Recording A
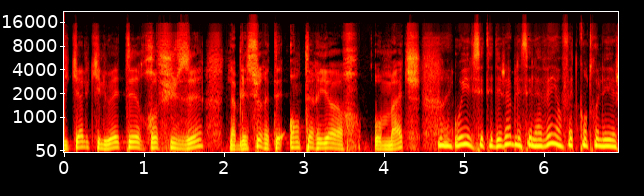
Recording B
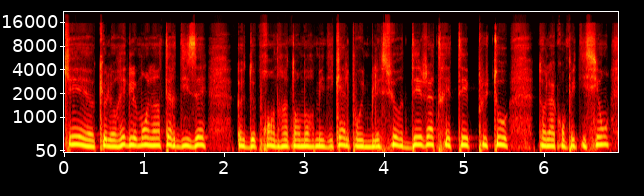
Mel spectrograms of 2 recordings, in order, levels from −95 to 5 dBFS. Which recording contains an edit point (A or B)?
A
